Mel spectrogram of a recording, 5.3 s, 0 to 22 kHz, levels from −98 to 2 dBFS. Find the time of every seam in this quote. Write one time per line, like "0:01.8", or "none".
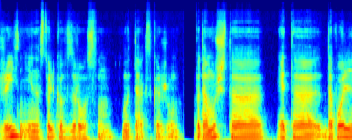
none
